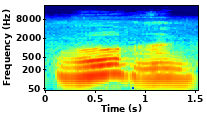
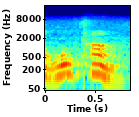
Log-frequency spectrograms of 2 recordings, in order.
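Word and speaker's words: 无糖: It sounded like you said it longer that time. Wu Tang. Wuhan. No, Wu Tang. Like Tang, but Tang.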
